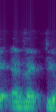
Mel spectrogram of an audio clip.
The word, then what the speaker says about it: adjective: इसे पढ़ेंगे एडजेक्टिव। क्या पढ़ेंगे? एडजेक्टिव। इसको पढ़ेंगे एडजेक्टिव, क्योंकि यहाँ पर ये जो डी है ना वो साइलेंट होता है, किस चीज को आप ध्यान रखेंगे?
